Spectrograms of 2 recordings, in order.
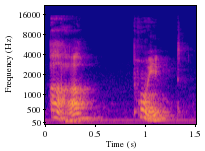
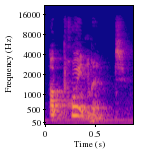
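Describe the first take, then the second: First: "Appointment" slowly split as uh, point, ment; syllable by syllable. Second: Said in the usual way. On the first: Shown as a demonstration. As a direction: sound out "Appointment" in three separated syllables. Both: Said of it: "Listen and repeat after me".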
